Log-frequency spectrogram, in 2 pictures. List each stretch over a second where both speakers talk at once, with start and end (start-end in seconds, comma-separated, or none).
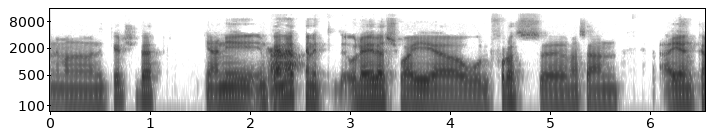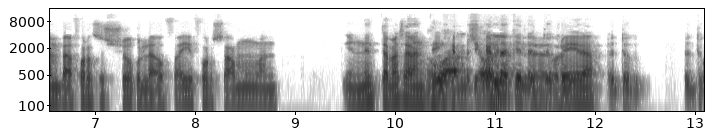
10.3-12.1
